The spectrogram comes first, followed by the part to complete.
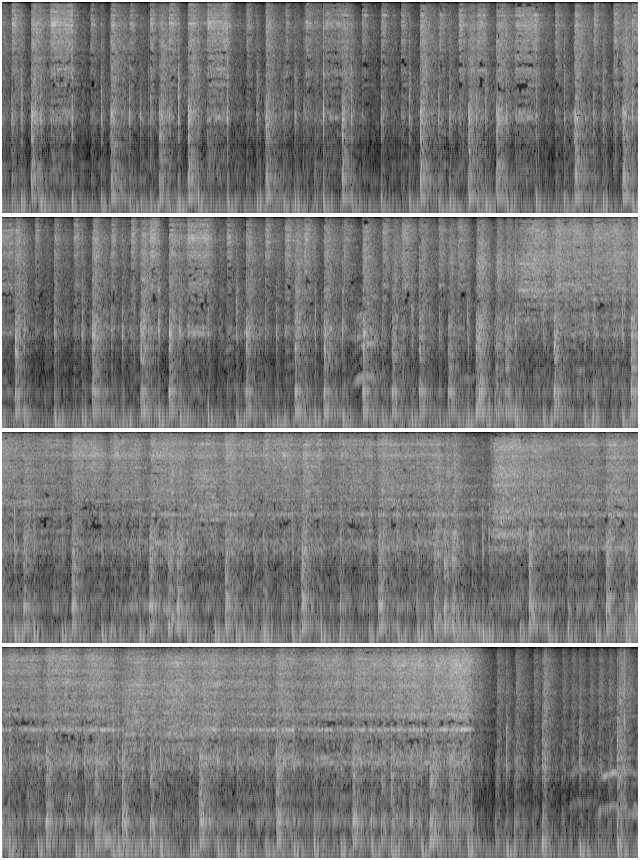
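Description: Drum solo on a full drum kit: fast, dense strokes on the bass drum, snare and toms, with a wash of cymbals joining about halfway through.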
